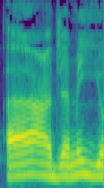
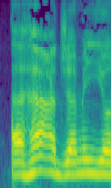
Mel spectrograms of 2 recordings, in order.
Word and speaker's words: ءأعجمي: وهل صحيح أن تلفظ أهعجمي بإبدال الهمزة هاء في قراءة عاصم؟ لا يا أخي الكريم، لا في قراءة عاصم ولا في غيرها من القراءات، لا يصح ولا يجوز ويحرم إبدال الهمزة هاء إلا برواية، وليس هناك رواية.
